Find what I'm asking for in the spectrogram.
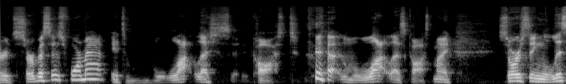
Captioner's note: chuckles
